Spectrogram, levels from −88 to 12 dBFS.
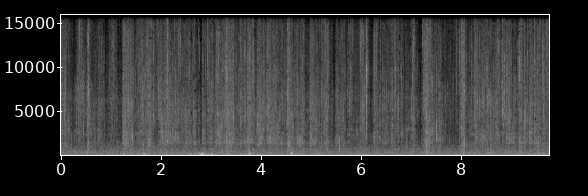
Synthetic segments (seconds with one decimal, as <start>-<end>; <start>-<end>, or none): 3.1-4.8; 6.4-8.4; 8.9-9.8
